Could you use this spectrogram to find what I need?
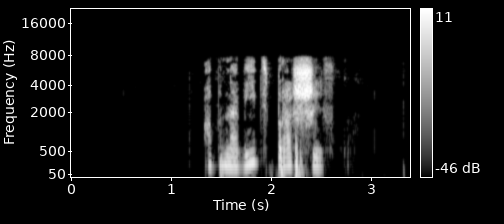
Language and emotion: Russian, angry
